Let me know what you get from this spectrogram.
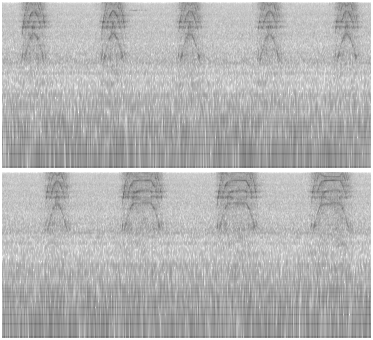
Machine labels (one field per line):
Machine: slide rail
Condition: normal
